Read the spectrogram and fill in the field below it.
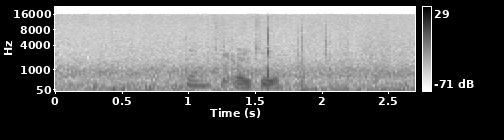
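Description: A young woman speaks briefly and calmly close by.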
